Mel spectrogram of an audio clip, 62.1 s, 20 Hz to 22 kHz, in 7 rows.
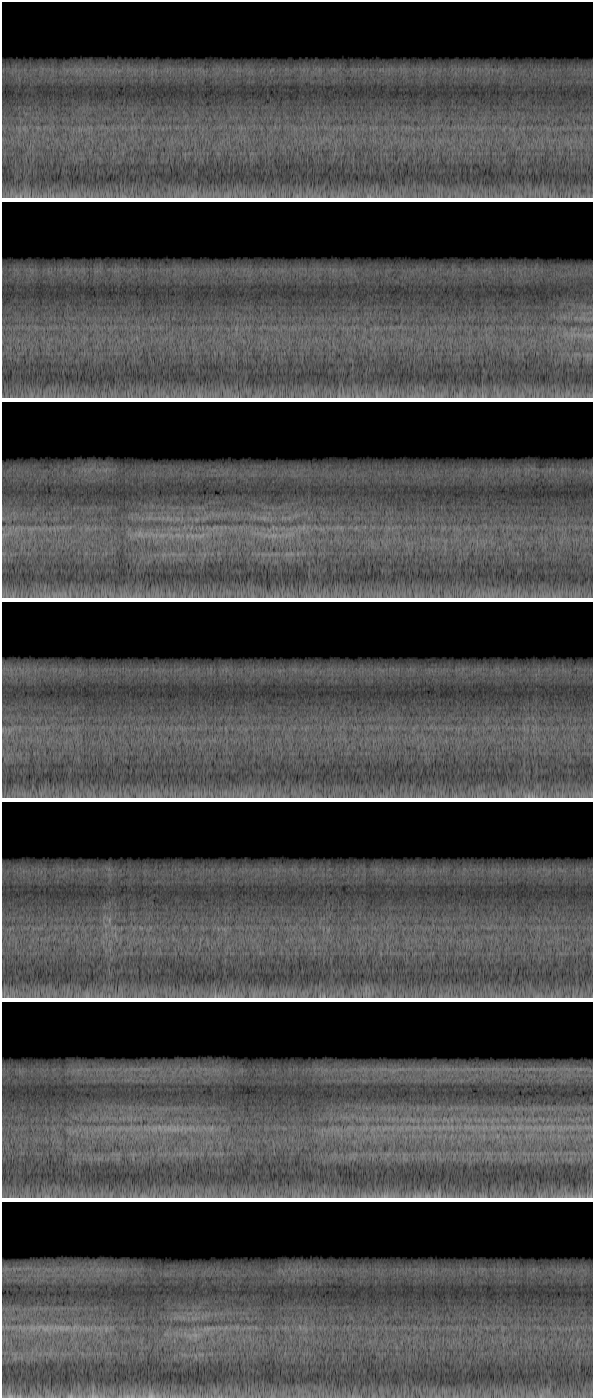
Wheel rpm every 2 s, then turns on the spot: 230, 230, 230, 230, 230, 230, 230, 230, 230, 230, 220, 230, 230, 230, 230, 230, 230, 240, 230, 230, 230, 240, 230, 220, 230, 210, 210, 230, 230, 230, 230.
none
